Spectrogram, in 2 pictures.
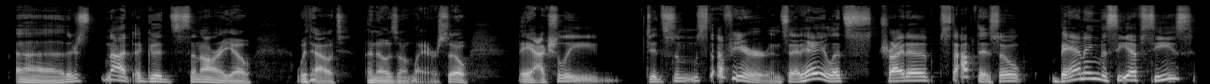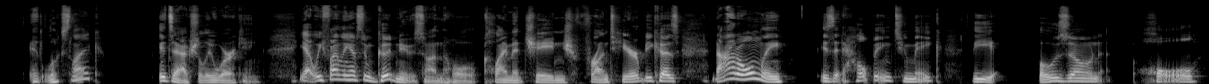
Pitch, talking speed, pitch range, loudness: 130 Hz, 150 wpm, 100-155 Hz, -23 LUFS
